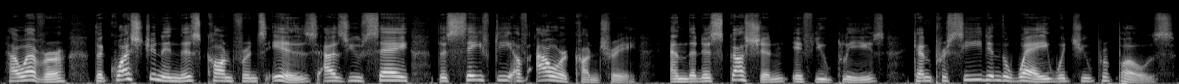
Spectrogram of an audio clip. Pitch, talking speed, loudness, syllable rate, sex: 150 Hz, 150 wpm, -18 LUFS, 4.3 syllables/s, male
